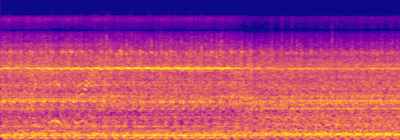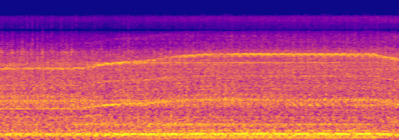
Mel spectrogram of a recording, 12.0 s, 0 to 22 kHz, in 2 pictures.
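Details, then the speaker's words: Ex-US Army Cat D6R bulldozer, 822 hours, first start after sitting inoperative: lumpy, uneven diesel beat with a rising whine; running on five cylinders, one injector not clicking well, misfiring cylinder; new injectors ordered. "Yeah, it's only run on 5 cylinders right now, so that injector is not clicking very good."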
